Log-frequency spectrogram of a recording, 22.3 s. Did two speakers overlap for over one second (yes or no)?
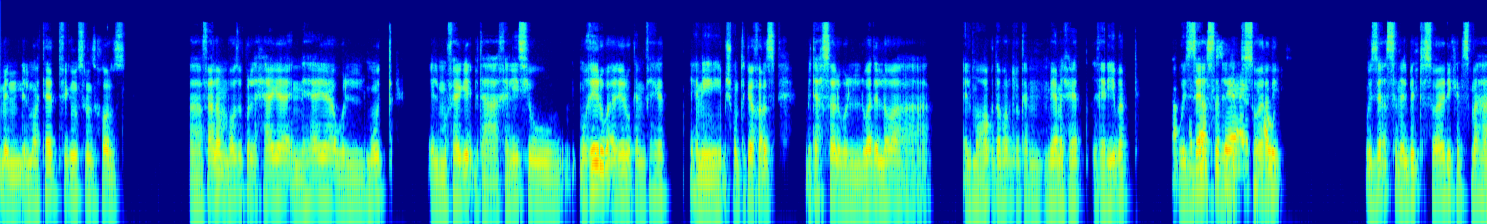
yes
